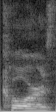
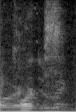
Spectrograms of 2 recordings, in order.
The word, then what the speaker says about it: Corps: and then then then Coors like like Marine Corps not like like Center my corpse yeah but like actually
